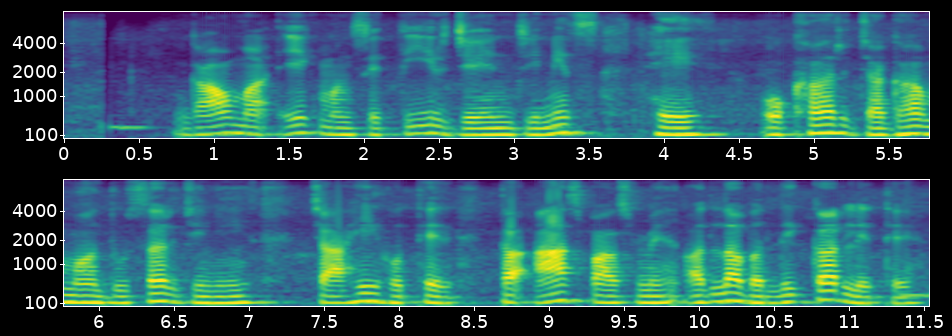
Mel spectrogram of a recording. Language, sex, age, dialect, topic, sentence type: Chhattisgarhi, male, 25-30, Central, banking, statement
